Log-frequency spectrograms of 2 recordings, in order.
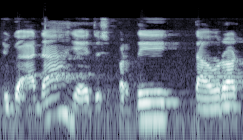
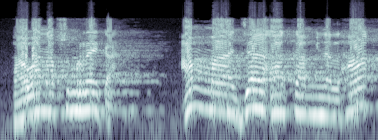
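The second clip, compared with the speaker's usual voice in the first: verse reading; 6 semitones higher than usual. Acted. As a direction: read each phrase deliberately in a lifted voice. Reads verse with translation.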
